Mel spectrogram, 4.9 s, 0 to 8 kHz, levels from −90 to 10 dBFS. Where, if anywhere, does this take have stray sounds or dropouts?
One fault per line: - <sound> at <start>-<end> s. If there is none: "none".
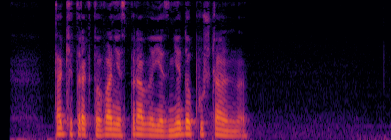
none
